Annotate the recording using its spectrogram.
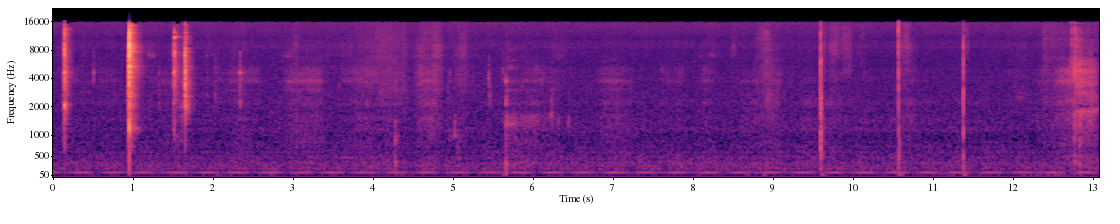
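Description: Nickel boron 5.56 bolt carrier group handled in the hands: a few small, sharp metal clicks as its parts shift, the loudest about a second in, over a faint steady low hum.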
